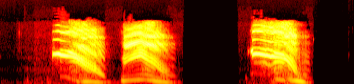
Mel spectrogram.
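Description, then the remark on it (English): A person's voice imitates a cow elk call: three loud, nasal mews, each sliding downward in pitch, with two in quick succession and a third after a short pause. “All of a sudden, you could hear this one cow, and she would do this.”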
